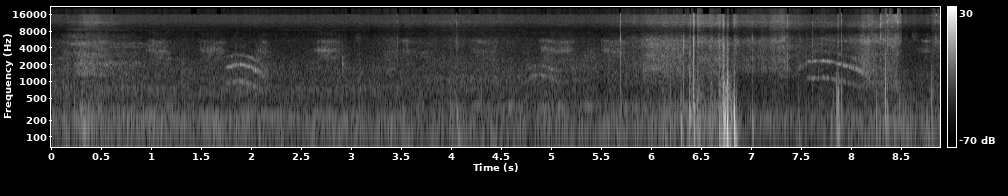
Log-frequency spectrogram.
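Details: Domestic cat nursing her kittens indoors, breathing fast while feeding them milk; three short, high, thin mews bend up and fall away at spaced intervals, over low rustling and a loud bump near the end.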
